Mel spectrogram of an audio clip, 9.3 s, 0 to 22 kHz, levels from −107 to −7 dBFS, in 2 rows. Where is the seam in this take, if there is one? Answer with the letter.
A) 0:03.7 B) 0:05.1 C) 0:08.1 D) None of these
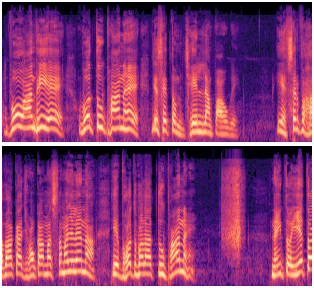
C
